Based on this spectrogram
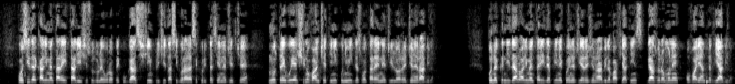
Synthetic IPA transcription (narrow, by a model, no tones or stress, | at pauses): ko̞nsid̪e̞rkəalime̞nt̪aɾeait̪alije̞jʃisud̪ule̞uɾo̞pe̞jkuɡaz̥ʃiːmplit͡ʃit̪asiɡuɾaɾease̞kuɾit̪ət̪sije̞ne̞rd͡ʒe̞t̪it͡ʃe̞ | nut̪ɾe̞buje̞ʃinuvaɨnt͡ʃe̞t̪inikunimik̚d̪e̞zvo̞lt̪aɾeaene̞rd͡ʒiːlo̞rːe̞d͡ʒe̞ne̞ɾabilə | pɨnəkɨnd̪id̪e̞alulalime̞nt̪əɾijd̪e̞pline̞kue̞ne̞rd͡ʒije̞ɾe̞d͡ʒe̞ne̞ɾabiləvafiat̪insɡazulrəmɨne̞o̞vaɾiant̪əviabilə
